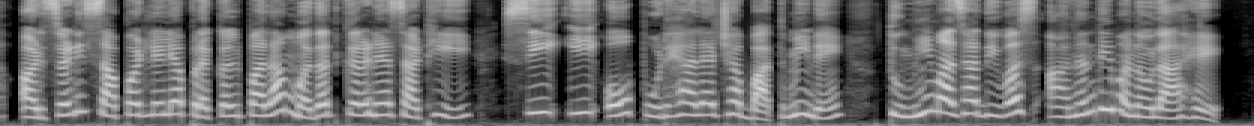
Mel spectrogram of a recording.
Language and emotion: Marathi, happy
